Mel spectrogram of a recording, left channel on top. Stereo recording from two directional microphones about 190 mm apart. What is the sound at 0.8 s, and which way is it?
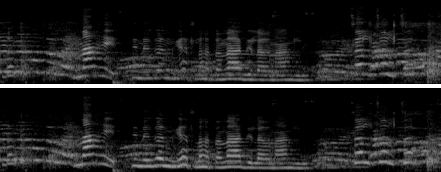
A woman's voice, 25° right (ahead or behind).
